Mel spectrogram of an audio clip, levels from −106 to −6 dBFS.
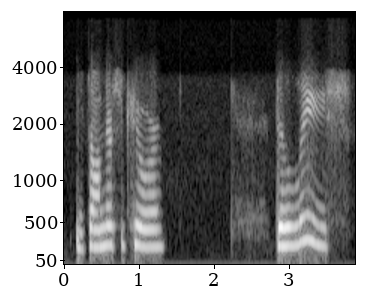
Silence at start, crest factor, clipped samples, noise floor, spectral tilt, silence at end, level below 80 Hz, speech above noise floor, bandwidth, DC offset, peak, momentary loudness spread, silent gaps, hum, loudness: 0.15 s; 18 dB; under 0.1%; -74 dBFS; -9 dB/octave; 0.15 s; -58 dBFS; 53 dB; 4.1 kHz; under 0.1%; -4 dBFS; 10 LU; none; none; -22 LUFS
